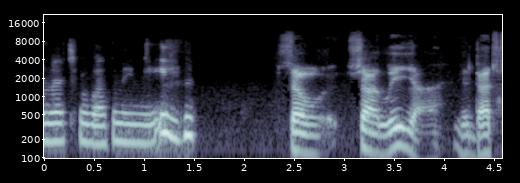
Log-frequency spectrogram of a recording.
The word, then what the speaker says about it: Shaleyah: that shot but it's Shalia and what I like to tell people is that it rhymes with Aaliyah and that kind of helps to see with the word association but yes I'm Shalia Leah okay so um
